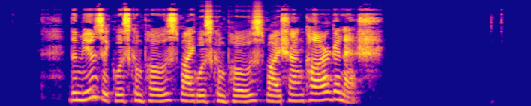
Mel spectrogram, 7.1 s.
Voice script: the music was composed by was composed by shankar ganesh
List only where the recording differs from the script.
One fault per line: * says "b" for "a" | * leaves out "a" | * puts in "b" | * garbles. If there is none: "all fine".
all fine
